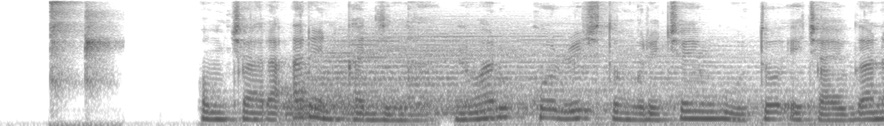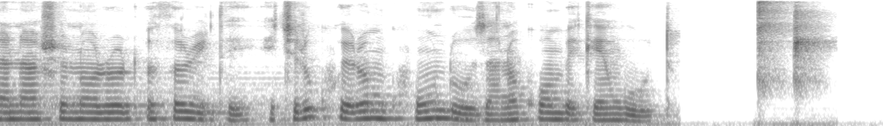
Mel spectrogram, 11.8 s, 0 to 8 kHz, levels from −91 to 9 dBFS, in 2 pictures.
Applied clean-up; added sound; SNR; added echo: none; Gong; 12 dB; none.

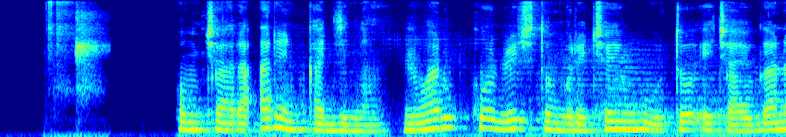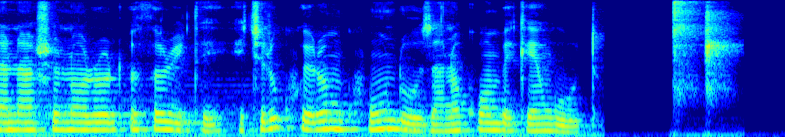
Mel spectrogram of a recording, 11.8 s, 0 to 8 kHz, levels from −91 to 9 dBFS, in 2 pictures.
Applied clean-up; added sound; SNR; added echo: neural separator model SepFormer DNS4.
